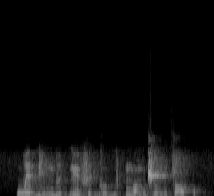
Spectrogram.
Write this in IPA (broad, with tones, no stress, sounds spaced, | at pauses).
w ɪ˦ ɠ i˦˨ m b e˦ p ɠ ẽ˨ f ɪ˦ ɡ ʊː˨ ɡ o˦ p ŋ ɔ˨ n d͡ʒ ʊː˨ ŋ t ɔ˨ p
